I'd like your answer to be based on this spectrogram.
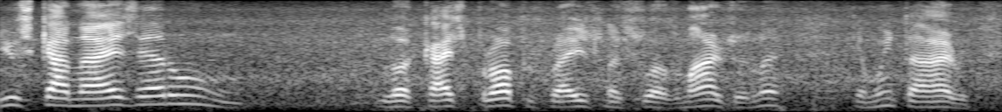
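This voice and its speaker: A man with a high voice speaks at a moderate pace over noticeable background noise. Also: ordinary pitch variation. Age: 80s+. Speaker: elderly local resident interviewee. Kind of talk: reminiscing interview.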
